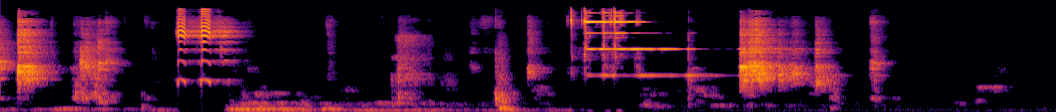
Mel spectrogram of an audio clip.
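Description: A dome-shaped tap service bell (a pet training bell) struck once by a finger a little past halfway, giving a single ding that rings on for about a second and a half. Around it come short bursts of rustling and knocking.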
